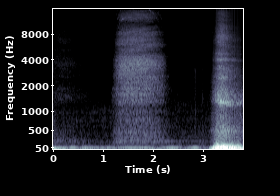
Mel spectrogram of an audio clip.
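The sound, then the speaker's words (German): Deep breathing during a guided breathing exercise: a long, airy breath in, a pause, then a louder, forceful breath with a strong low rush of air. “Noch fünf Atemzüge ein, aus, ein und aus.”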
